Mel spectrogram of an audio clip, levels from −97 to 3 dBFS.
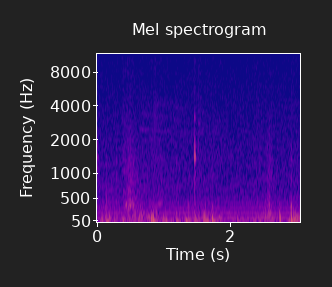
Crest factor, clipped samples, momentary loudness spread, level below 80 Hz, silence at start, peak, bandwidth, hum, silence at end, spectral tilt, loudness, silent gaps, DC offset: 24 dB; under 0.1%; 9 LU; -60 dBFS; 0 s; -32 dBFS; 11.5 kHz; none; 0 s; -6 dB/octave; -60 LUFS; none; under 0.1%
